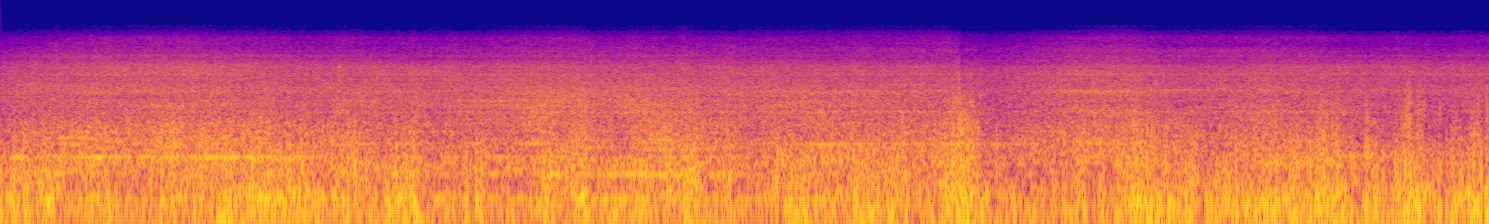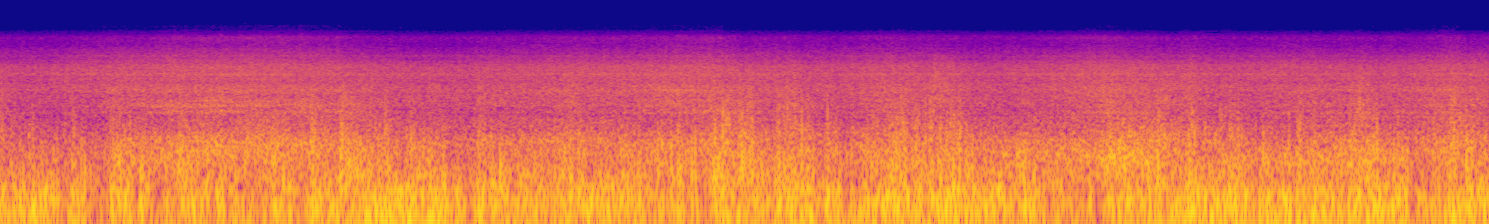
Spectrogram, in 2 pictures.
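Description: Rhaetian Railway Bernina line train running along the track: steady wheel and rail noise mixed with wind rushing over a microphone mounted at the carriage window.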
